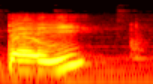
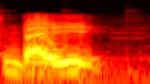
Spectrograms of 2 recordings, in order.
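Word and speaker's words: Bailly: You pronounce it Bay. And then I was actually on the radio this afternoon, about 6 o'clock, on Manchester XS or something like that. And they also, the presenter also said Bay. So I think it's Bay. – Bay. – I think in French, you don't pronounce the Y.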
